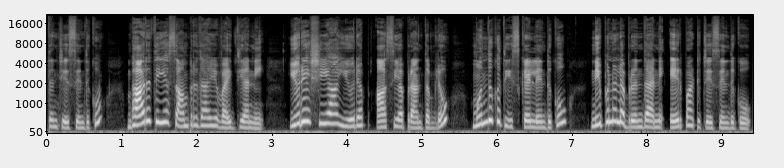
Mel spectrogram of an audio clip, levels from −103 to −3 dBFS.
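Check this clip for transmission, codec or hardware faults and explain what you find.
No transmission, codec or hardware faults can be heard anywhere in the recording; the speech signal stays continuous and intact throughout.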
